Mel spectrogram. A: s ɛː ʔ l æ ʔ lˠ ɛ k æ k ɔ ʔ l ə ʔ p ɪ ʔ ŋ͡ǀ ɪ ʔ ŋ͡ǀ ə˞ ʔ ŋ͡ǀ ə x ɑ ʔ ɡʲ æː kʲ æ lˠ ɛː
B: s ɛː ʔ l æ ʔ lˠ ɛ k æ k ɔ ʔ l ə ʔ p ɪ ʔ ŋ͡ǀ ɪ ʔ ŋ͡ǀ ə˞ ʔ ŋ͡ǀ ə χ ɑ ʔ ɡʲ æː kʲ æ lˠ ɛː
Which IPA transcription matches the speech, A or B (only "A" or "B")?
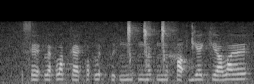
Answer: A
